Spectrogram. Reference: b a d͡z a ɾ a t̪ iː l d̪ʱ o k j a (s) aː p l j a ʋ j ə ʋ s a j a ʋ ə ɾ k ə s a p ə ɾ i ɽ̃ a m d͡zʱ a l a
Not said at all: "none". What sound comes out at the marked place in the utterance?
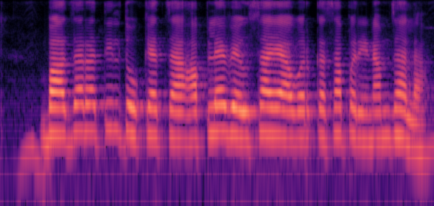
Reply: t͡s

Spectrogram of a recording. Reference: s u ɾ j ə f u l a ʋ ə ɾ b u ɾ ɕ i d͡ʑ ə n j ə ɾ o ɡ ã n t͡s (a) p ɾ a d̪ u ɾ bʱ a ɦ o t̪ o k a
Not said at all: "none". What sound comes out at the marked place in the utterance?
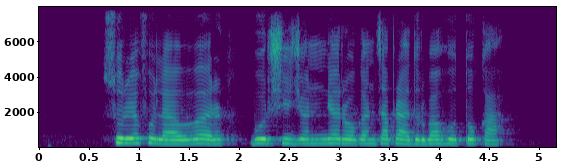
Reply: a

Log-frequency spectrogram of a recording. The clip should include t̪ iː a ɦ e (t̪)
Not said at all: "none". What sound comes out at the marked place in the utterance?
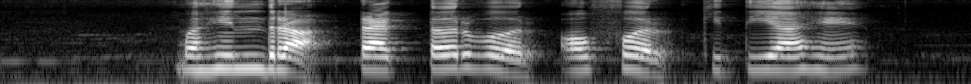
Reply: none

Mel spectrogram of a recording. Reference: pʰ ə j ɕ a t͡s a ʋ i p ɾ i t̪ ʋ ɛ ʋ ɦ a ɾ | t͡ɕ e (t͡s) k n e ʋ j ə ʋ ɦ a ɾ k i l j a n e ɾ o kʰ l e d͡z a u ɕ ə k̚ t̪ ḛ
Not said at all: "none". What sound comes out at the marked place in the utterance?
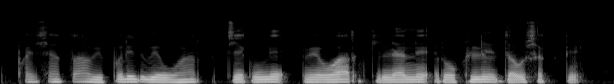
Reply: none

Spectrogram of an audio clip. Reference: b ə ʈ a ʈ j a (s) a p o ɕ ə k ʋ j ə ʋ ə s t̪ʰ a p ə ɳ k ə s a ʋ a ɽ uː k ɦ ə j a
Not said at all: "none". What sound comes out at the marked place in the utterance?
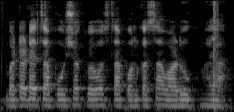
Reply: t͡s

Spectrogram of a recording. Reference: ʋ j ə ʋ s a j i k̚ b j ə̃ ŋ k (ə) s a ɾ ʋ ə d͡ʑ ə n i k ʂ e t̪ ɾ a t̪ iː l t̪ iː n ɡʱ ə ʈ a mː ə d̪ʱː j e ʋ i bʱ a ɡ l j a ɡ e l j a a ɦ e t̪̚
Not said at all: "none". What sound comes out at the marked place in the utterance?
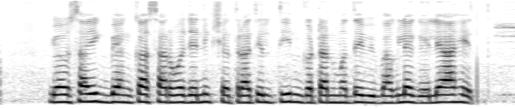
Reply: a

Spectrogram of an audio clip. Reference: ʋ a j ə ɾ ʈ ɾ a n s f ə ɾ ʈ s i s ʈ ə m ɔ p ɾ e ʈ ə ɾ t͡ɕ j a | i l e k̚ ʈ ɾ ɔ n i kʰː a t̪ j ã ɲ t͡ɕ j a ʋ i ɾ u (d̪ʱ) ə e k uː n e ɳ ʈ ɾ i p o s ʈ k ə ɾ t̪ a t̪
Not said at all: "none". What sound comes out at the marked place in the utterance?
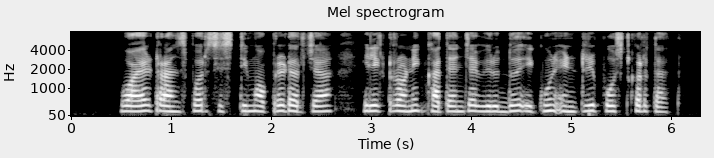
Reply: d̪ʱː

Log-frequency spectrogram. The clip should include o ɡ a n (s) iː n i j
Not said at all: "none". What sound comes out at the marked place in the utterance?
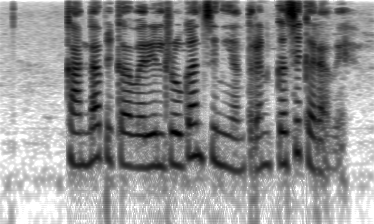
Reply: t͡s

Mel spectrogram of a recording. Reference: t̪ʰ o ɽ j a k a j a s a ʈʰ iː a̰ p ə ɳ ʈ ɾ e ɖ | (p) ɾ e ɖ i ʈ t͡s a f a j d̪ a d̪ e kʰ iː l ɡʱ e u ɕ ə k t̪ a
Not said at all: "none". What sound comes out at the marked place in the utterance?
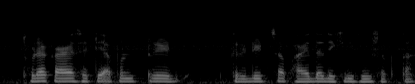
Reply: k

